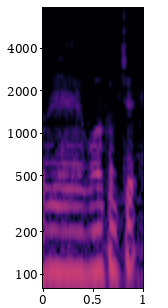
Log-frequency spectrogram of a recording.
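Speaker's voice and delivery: put-on weary voice. Showing how a low-energy streamer sounds: imitating a tired-sounding streamer. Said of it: "you sound tired all the time".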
